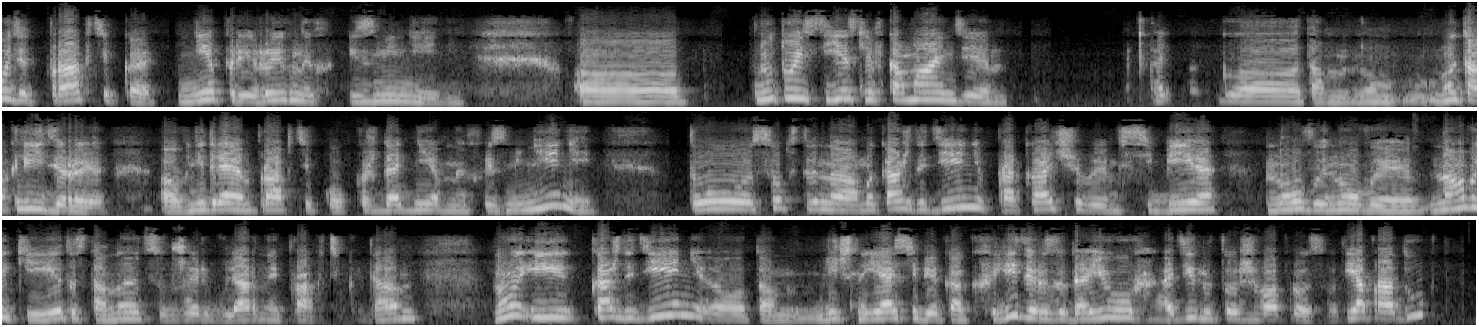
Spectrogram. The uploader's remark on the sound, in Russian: Запись из клабхаус.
